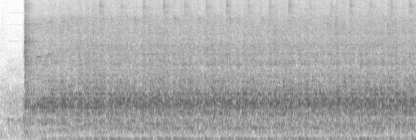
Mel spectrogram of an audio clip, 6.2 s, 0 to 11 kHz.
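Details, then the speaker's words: Mercedes W204 C63 AMG M156 V8 after cylinder head/camshaft-wear rebuild with machined heads, fresh oil, filter and coolant, test crank before wiring loom fully plugged in: fast even starter whir, no knocks or binding; cranking sounds healthy. "it sounds healthy so that's a good start happy with that"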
